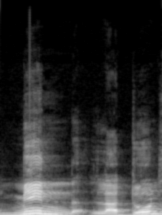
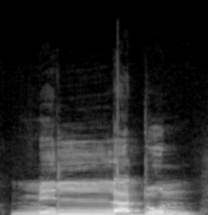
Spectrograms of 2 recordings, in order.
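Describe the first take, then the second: First: The n sound is pronounced clearly before l. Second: The n sound merges into a doubled l. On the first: The speaker calls it wrong. "Au lieu que ça donne Min Ladoun" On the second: The speaker calls it right. "Le Nun et le Lam vont fusionner ensemble"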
